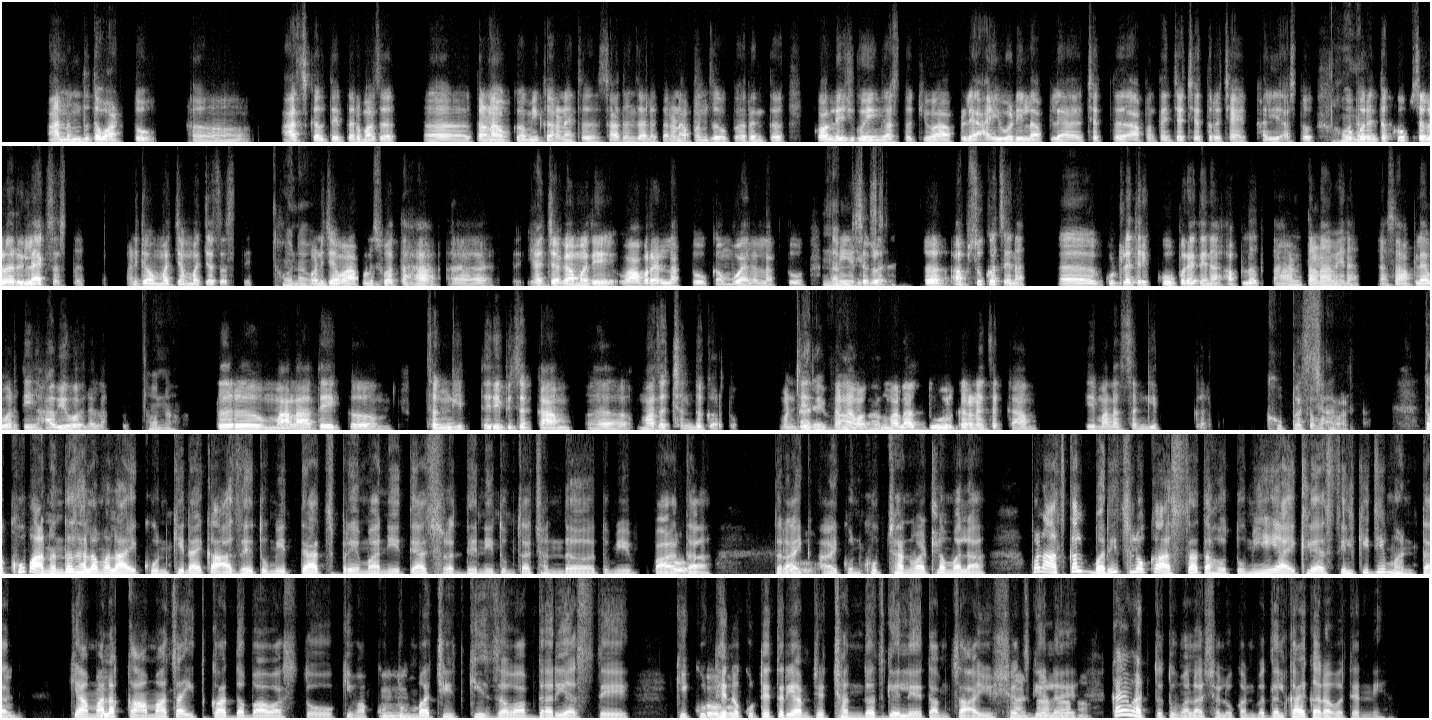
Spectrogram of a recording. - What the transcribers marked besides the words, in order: other noise; in English: "गोइंग"; tapping
- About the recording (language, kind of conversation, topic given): Marathi, podcast, तणावात तुम्हाला कोणता छंद मदत करतो?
